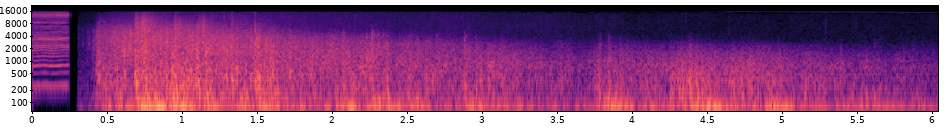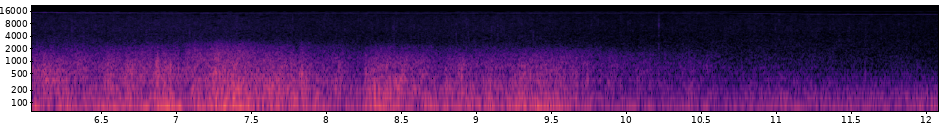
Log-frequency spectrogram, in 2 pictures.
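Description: Thunder: a sudden clap followed by a long, deep rolling rumble that slowly fades away over about ten seconds.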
